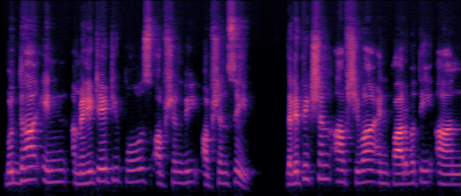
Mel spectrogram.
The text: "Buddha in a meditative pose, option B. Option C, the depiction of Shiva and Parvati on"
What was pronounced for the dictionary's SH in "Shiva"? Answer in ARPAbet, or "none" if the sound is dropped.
SH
